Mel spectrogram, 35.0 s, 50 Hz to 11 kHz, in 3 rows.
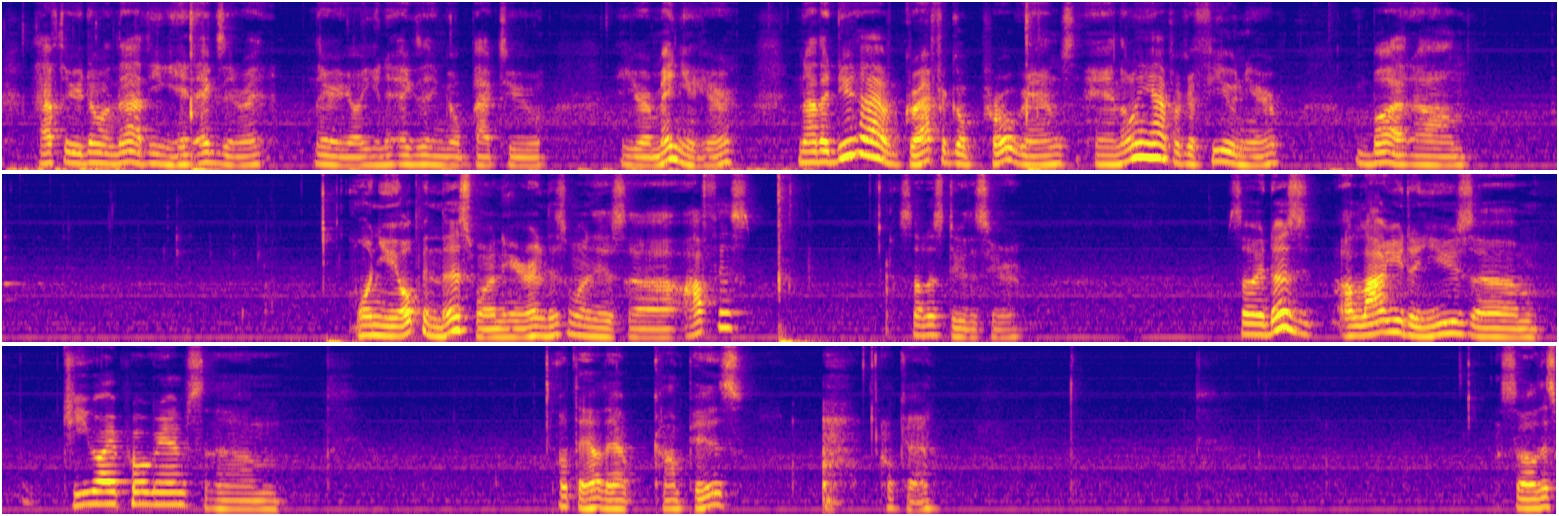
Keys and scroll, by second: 0.0-1.2 typing, 1.4 Return, 3.3 Down, 3.8 Down, 3.8 Down, 4.3 Down, 4.7 Up, 5.0 Up, 5.3 Down, 5.6 Down, 5.9 Up, 7.7 Return, 17.5 Return.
